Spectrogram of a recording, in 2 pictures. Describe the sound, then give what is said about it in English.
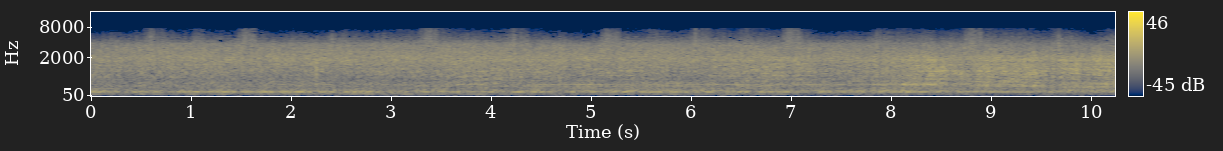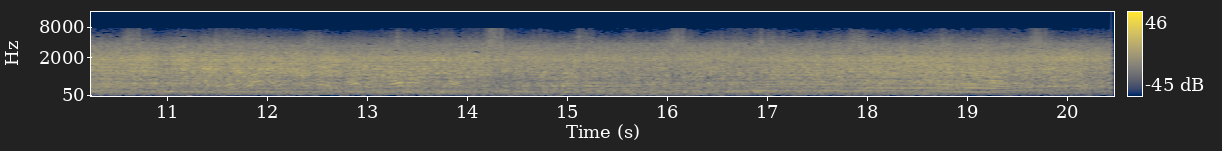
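A steady, loud roar of dive bomber aircraft engines as the planes come in dropping bombs near a target, heard from a boat, a dense rumbling drone with faint shifting tones, while a muffled voice talks underneath. “They're all coming in and dropping bombs and landing close to our target, but so far none have hit the target.”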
